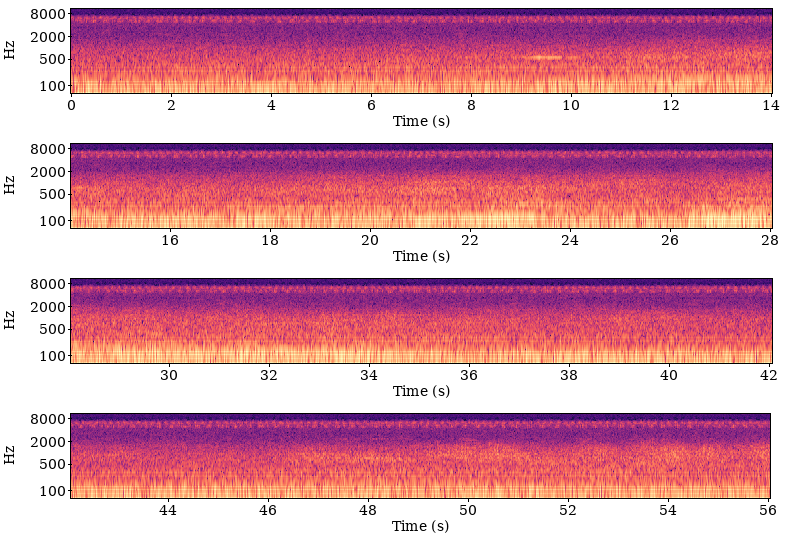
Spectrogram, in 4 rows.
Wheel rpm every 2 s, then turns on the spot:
0, 0, 0, 0, 0, 0, 0, 0, 0, 0, 0, 0, 0, 0, 0, 0, 0, 0, 0, 0, 0, 0, 0, 0, 0, 0, 0, 0.
none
